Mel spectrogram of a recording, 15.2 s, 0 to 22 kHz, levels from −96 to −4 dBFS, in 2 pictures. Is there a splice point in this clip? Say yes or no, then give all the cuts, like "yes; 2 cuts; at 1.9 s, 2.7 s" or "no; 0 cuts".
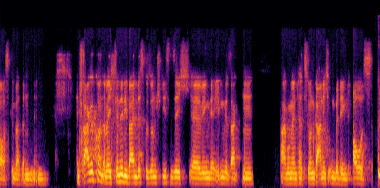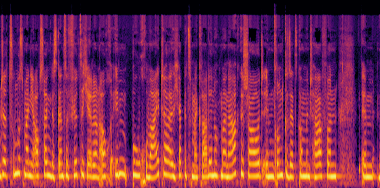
no; 0 cuts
